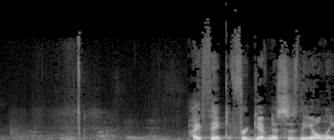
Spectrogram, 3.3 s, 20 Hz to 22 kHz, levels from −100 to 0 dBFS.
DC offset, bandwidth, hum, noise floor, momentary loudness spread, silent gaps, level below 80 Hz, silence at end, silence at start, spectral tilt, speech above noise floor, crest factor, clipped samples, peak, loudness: under 0.1%; 17.5 kHz; none; -54 dBFS; 24 LU; none; -64 dBFS; 0 s; 0.65 s; -6 dB/octave; 30 dB; 20 dB; under 0.1%; -6 dBFS; -23 LUFS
